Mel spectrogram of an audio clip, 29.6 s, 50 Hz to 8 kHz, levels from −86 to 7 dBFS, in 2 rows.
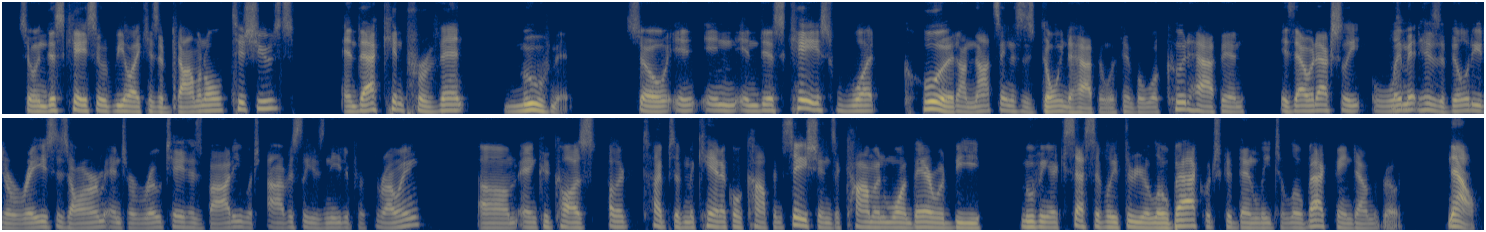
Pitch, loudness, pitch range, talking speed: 135 Hz, -29 LUFS, 125-150 Hz, 190 wpm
